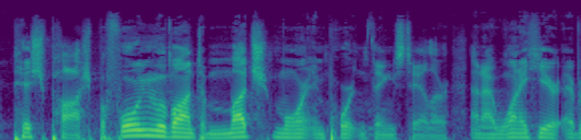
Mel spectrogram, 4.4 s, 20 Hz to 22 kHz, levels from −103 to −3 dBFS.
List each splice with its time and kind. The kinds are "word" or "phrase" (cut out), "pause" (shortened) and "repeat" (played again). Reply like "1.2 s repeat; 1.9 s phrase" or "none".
3.4 s pause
